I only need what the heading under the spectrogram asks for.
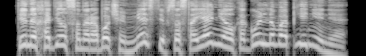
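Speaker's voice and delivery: high, triumphant, declaring tone. A man sniffs brandy on the narrator and declares it, triumphant announcement. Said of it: "торжествуя объявил он".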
